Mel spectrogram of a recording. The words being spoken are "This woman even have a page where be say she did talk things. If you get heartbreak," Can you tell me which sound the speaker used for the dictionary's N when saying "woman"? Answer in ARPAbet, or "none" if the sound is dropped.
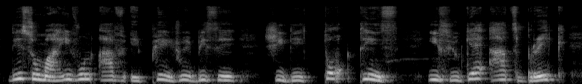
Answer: none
